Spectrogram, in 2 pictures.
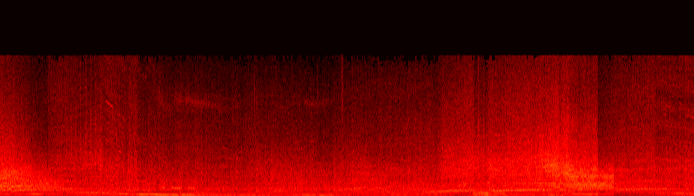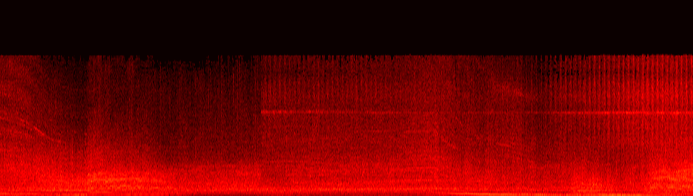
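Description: A race car engine roars, rising and falling in pitch as it shifts gears.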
